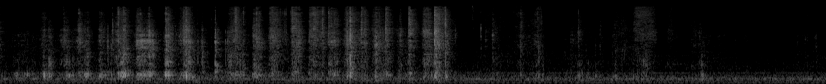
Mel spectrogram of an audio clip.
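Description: Scissors cutting through a sheet of paper folded into several layers: a quick run of snips that stops about halfway through.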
